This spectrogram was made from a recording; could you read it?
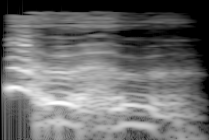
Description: AV_dog_exclaim.ogg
